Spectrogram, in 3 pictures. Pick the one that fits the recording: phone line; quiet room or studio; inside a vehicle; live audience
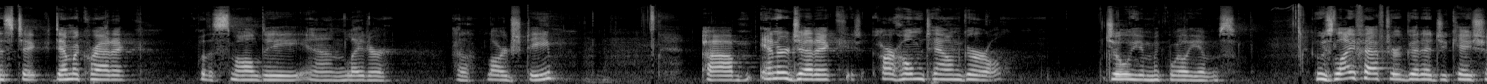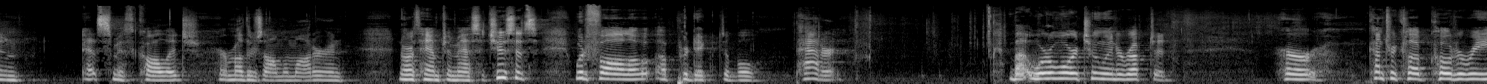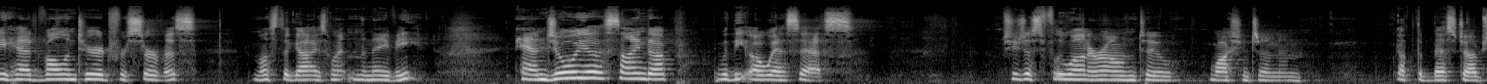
live audience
